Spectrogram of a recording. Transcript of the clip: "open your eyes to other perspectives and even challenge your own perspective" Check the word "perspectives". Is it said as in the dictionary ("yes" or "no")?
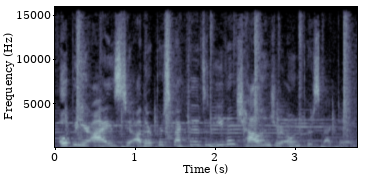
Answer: yes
